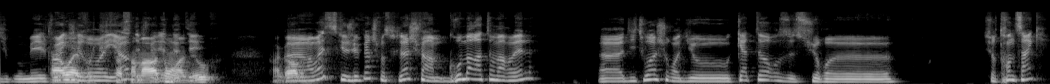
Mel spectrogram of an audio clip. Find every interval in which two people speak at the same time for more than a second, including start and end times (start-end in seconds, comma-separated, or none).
0.5-2.1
